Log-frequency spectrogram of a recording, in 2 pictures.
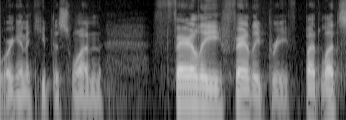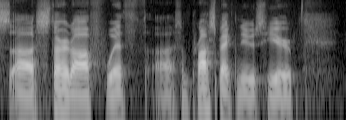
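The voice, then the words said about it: Quiet, sick-sounding voice. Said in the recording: “I'm sure you can hear it in my voice. I'm going very quietly”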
